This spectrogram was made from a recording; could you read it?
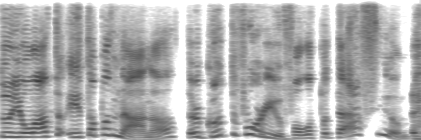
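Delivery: very high-pitched, sing-song Swedish accent. Showing the Swedish accent picked up from Thor's mom in a show, Swedish accent. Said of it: "I focus on to get the Swedish accent".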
